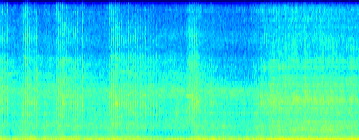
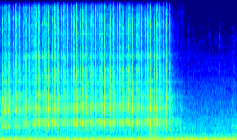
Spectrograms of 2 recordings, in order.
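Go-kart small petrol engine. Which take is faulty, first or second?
first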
